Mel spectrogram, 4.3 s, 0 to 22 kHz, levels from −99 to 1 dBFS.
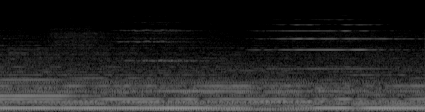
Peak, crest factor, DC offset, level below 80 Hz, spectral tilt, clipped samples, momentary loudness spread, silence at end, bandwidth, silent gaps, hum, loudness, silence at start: -38 dBFS; 12 dB; under 0.1%; -76 dBFS; -7.5 dB/octave; under 0.1%; 4 LU; 0 s; 11 kHz; none; none; -51 LUFS; 0 s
